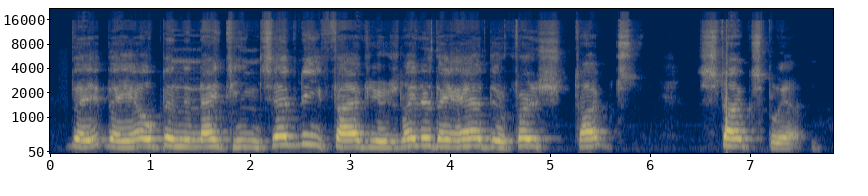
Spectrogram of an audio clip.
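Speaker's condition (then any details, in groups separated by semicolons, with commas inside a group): Cerebral palsy; uses wheelchair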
